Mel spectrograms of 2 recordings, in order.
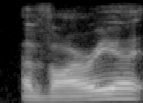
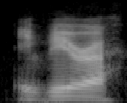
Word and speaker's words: Avira: I would like to point out that our lovely, I'm sorry if I mispronounced the name, Avaria, is that how you pronounce it? I'm sorry. Avira. Avira.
